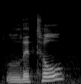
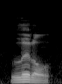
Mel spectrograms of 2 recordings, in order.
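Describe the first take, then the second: First: The middle consonant is a crisp, hard t. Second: The middle consonant is a soft, light d. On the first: The speaker calls it wrong. "which is the technically correct pronunciation, but unfortunately, nobody says it like that" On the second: The speaker calls it right. "but it's a light, little, little, natural sounding D"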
